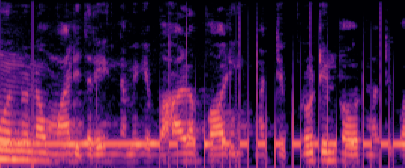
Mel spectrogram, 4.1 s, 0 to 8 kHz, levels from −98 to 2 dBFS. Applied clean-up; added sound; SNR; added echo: none; Telephone; 3 dB; none.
